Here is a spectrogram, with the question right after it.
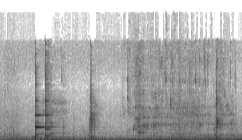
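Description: Liquid poured out as a ritual offering, a close trickle with a few sharp drips and clinks against a vessel over a steady low hum, no talking.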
